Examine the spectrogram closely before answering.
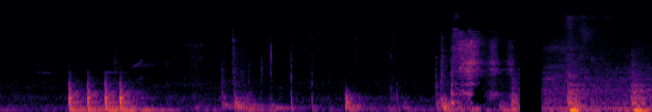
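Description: Irregular knocks and taps of a hand on a window pane, in uneven clusters. After a short break come two low thumps over a steady hum.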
